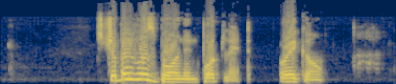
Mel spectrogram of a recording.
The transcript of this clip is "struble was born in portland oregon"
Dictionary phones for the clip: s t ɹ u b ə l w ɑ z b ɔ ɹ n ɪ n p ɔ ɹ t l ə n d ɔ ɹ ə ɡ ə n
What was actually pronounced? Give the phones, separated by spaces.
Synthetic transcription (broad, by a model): s t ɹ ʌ b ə l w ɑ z b ɔ ɹ n ɪ n p ɔ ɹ t l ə n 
